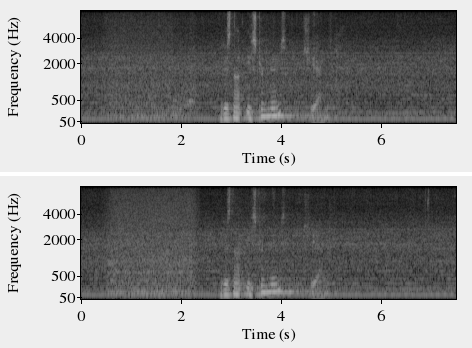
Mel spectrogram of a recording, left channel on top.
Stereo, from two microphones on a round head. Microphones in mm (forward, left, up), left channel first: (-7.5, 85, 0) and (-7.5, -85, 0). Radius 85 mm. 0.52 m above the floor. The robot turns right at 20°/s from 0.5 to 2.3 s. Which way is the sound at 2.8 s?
30° left (ahead or behind).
